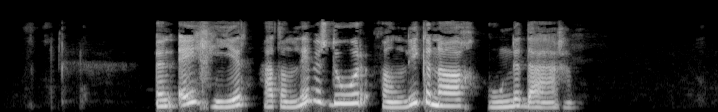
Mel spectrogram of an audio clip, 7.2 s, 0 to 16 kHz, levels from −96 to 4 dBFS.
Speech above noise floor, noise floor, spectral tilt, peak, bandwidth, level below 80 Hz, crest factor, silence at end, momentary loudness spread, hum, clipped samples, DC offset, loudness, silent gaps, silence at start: 69 dB; -86 dBFS; -5 dB/octave; -2 dBFS; 8 kHz; -60 dBFS; 18 dB; 1.45 s; 11 LU; none; under 0.1%; under 0.1%; -17 LUFS; none; 1.55 s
